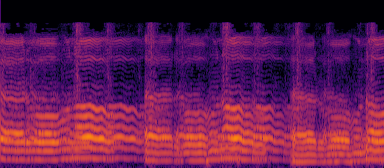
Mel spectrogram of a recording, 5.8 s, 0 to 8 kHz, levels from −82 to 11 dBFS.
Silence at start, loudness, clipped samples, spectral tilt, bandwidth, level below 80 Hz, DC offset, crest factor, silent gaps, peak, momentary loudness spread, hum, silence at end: 0 s; -22 LUFS; under 0.1%; -11 dB/octave; 5.4 kHz; -60 dBFS; under 0.1%; 14 dB; none; -6 dBFS; 6 LU; none; 0 s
